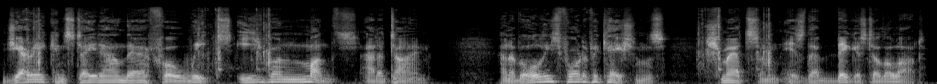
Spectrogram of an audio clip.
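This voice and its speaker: A man playing a commanding, confident American intelligence officer, delivering a measured, authoritative mission briefing in a video game. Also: rumbling low, big pitch swings, vocal fry, background noise, exaggerated voice. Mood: firm, emphatic. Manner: authoritative, measured, matter-of-fact. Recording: music under the voice. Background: background music.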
